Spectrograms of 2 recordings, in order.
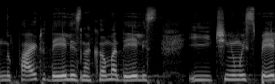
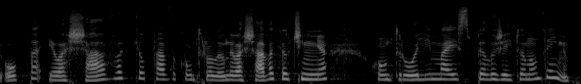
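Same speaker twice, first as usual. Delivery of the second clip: much softer, as if thinking aloud; quiet inner realisation; 11 dB quieter than usual. Retold or imitated. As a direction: voice an inner thought under the breath. Pensamento que teve consigo mesma. (pensamento em voz baixa, para si mesma)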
